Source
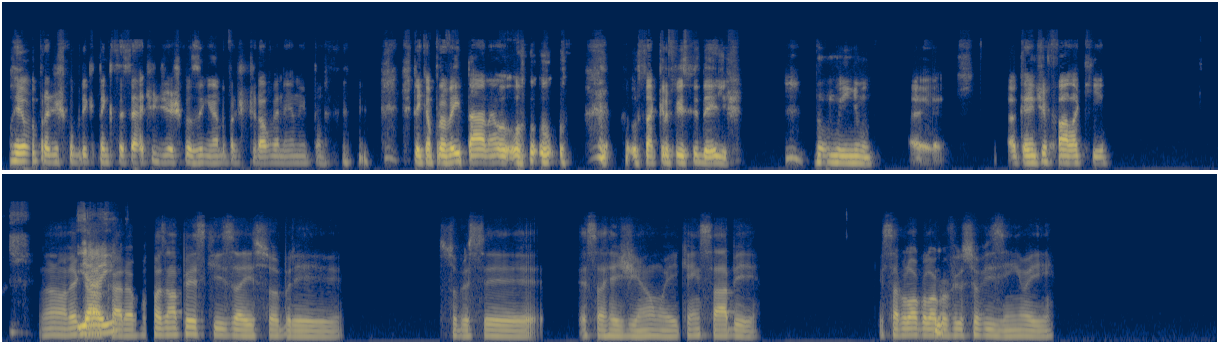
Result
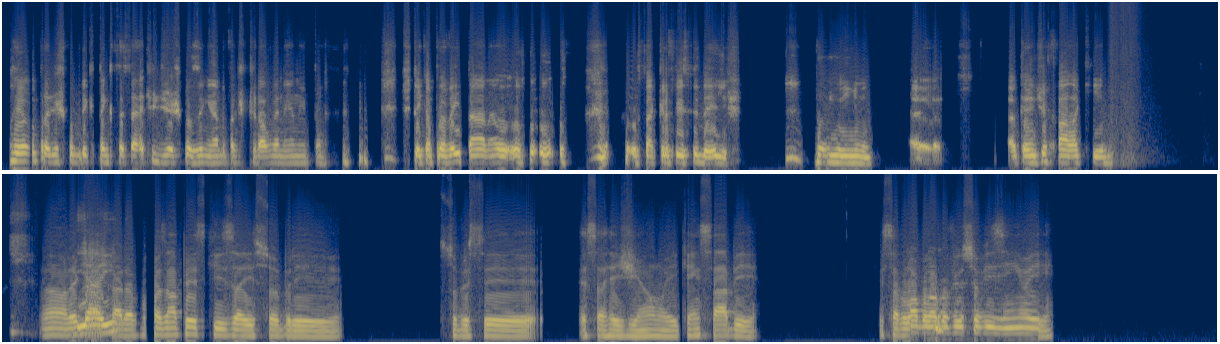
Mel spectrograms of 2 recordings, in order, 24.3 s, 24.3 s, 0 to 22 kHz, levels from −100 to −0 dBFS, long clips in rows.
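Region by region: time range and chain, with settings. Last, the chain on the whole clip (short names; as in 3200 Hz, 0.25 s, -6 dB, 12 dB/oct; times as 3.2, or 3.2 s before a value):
4.43–5.47 Butterworth band-stop 820 Hz, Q 1.7 + upward expander, over -31 dBFS
10.87–12.87 HPF 120 Hz 24 dB/oct + high shelf 3100 Hz -7.5 dB + sustainer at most 71 dB/s
21.24–22.53 comb 5 ms, depth 69% + frequency shift +47 Hz
whole clip: dynamic EQ 310 Hz, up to +4 dB, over -35 dBFS, Q 1.2; compressor 2:1, threshold -32 dBFS; sample leveller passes 2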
